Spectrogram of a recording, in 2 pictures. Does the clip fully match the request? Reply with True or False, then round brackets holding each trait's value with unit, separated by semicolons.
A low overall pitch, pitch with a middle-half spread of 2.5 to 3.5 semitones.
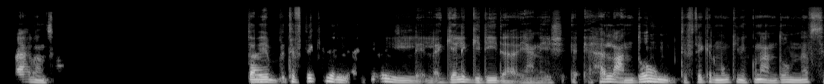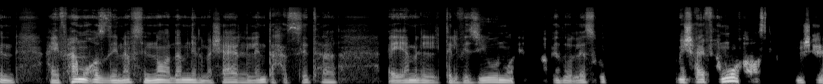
True (100 Hz; 3.1 semitones)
